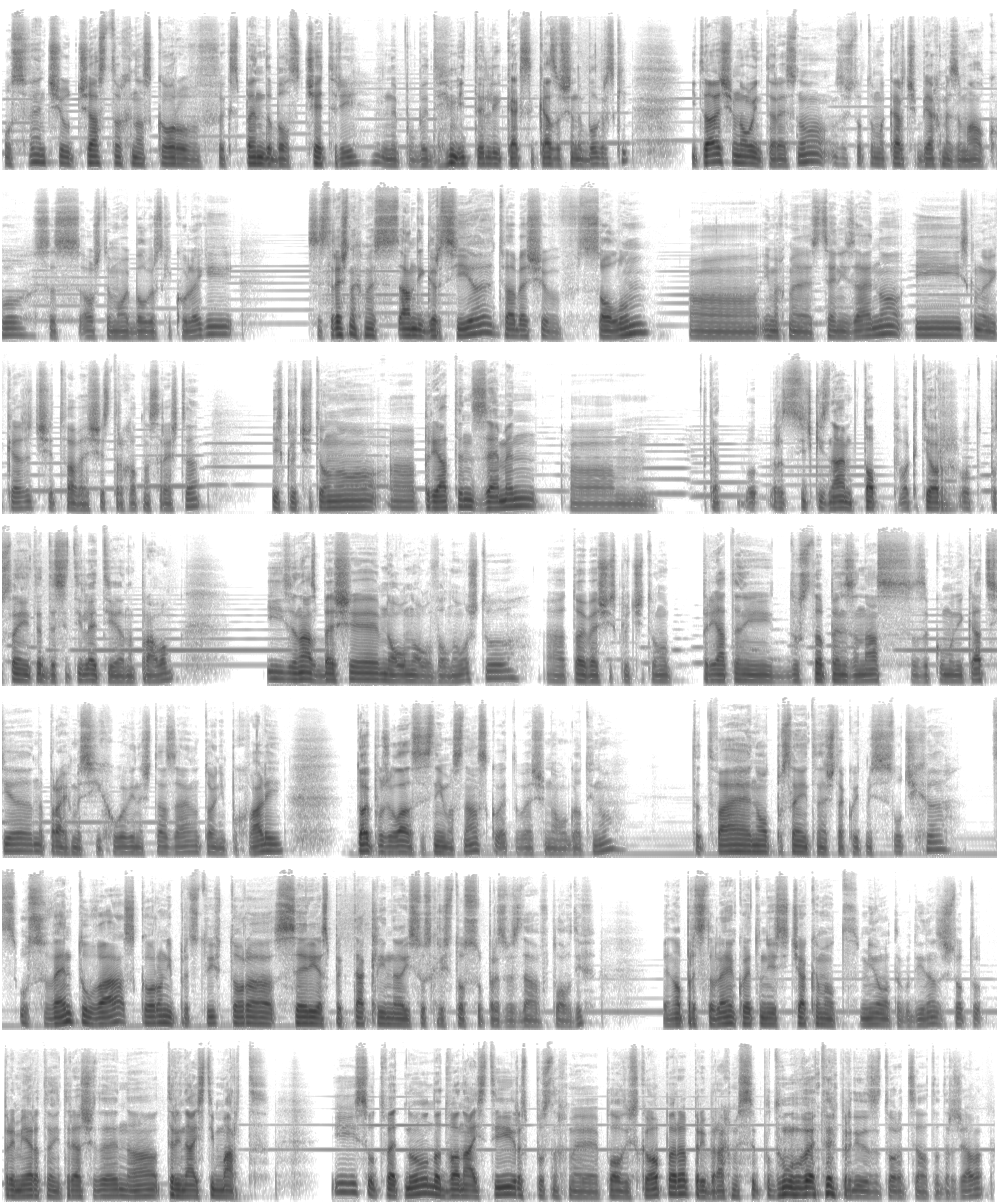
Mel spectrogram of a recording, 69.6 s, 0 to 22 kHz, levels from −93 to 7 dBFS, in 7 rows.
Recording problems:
background music; faint; throughout; 25 dB below the speech

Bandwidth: 18.5 kHz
